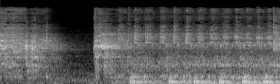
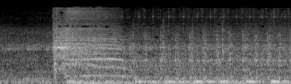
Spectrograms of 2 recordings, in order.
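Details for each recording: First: Motorcycle (Hero Plus model): short clean crank, catches within a second and settles to even idle, no grinding or whirring from the self-start motor; normal starter engagement. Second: Hero Plus motorcycle, self-start pressed: engine starts fine but a harsh whirring grind accompanies starter engagement on about 90% of starts, then rough uneven firing; worn starter motor bearing.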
